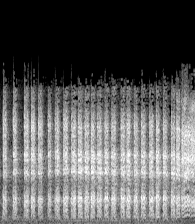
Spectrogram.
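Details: Hand-reared two-month-old grey treepie chick, found by a roadside, begging while being hand-fed: harsh, rasping bursts repeated rapidly, about three to four per second, in a steady run.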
